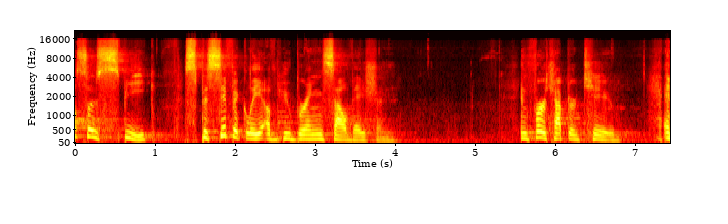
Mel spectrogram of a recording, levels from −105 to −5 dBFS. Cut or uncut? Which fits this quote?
cut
